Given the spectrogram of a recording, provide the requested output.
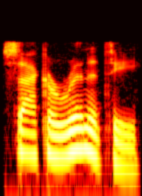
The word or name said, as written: saccharinity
